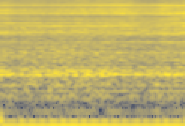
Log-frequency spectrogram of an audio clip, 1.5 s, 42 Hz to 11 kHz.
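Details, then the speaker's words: Wood lathe at 3000 rpm, gouge held down on the tool rest and not forced in: a steady, even hiss of light cuts without chatter. Chatter appears when too much material is taken at once. "I'm not forcing it in though. Just like that. It's taking nice, light little cuts."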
